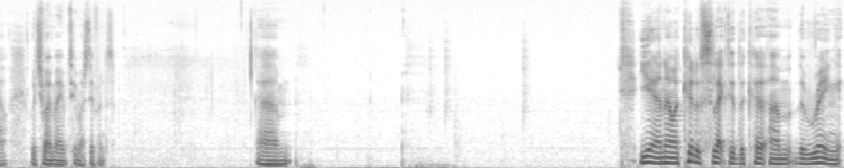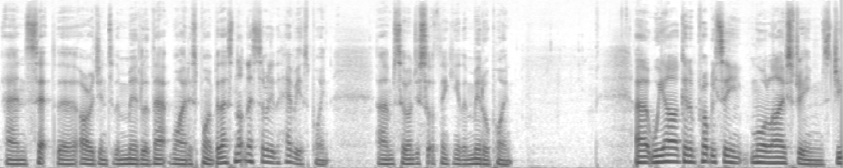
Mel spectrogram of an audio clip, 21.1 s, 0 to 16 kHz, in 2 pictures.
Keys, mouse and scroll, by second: 1.2-21.0 middle drag.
